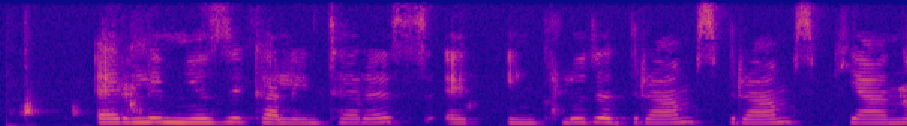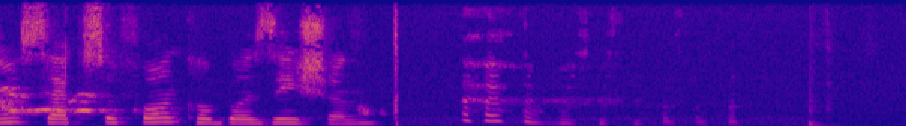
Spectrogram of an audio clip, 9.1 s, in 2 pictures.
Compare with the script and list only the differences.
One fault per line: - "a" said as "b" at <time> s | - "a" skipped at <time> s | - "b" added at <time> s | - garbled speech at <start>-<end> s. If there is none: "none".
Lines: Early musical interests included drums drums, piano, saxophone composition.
none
